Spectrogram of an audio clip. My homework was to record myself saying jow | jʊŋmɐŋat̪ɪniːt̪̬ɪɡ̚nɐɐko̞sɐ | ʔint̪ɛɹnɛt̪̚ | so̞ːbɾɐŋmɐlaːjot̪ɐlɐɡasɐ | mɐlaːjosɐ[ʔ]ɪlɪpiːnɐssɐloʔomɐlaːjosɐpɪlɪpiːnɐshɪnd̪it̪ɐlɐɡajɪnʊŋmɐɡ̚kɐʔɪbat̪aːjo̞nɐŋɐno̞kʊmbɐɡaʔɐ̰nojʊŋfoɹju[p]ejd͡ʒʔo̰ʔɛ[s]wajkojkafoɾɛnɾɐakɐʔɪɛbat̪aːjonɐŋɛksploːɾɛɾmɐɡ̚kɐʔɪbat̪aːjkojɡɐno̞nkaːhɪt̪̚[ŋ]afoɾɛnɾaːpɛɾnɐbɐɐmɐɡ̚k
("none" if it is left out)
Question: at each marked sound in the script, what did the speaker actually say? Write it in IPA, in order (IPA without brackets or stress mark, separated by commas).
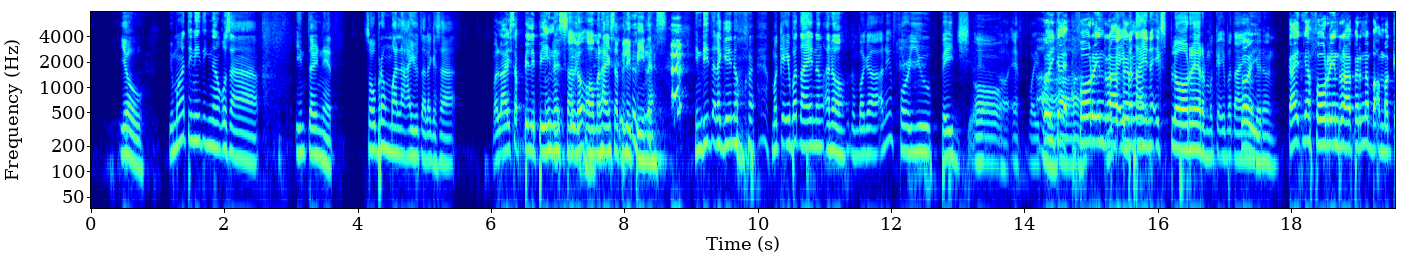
p, p, f, ŋ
